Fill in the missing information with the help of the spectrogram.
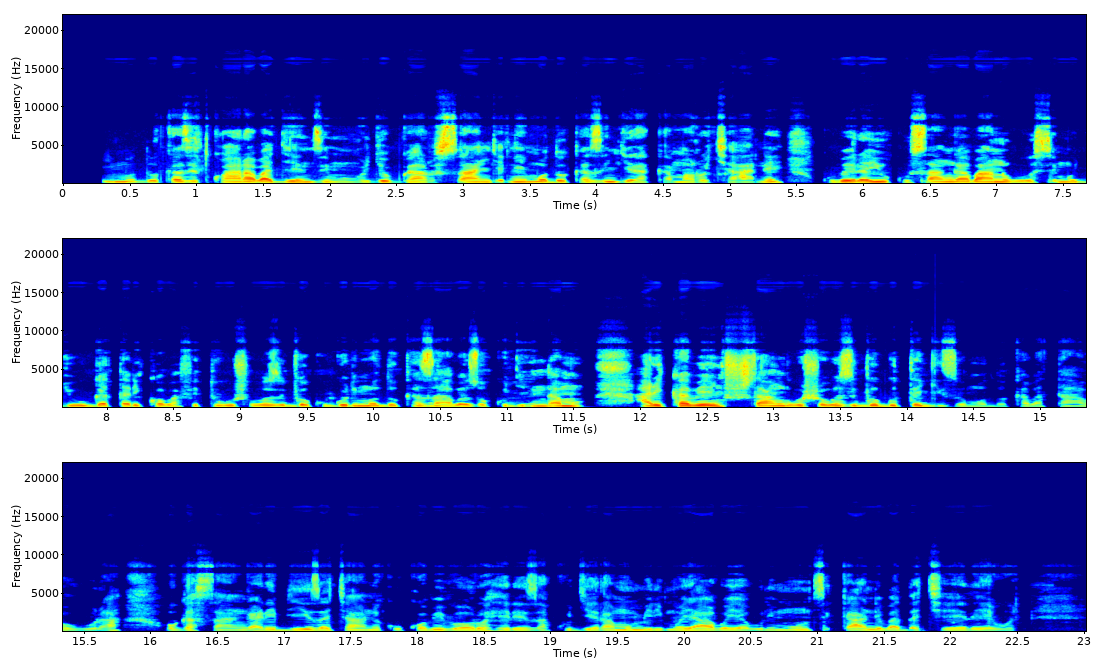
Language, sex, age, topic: Kinyarwanda, male, 18-24, government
